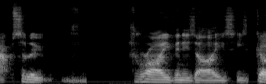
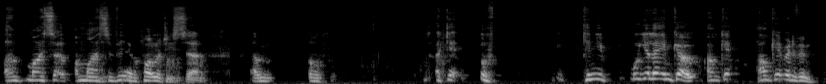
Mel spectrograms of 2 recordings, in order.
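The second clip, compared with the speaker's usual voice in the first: much higher, faster put-on voice apologizing; flustered guard; 9 semitones higher than usual. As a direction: stammer apologies in a panic. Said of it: "And he's like".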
